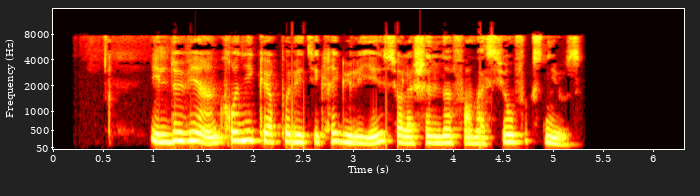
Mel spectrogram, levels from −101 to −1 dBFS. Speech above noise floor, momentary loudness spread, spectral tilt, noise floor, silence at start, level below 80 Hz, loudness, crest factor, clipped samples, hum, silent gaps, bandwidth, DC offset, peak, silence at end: 21 dB; 13 LU; -4.5 dB/octave; -31 dBFS; 0.5 s; -50 dBFS; -11 LUFS; 12 dB; under 0.1%; none; none; 8.4 kHz; under 0.1%; 0 dBFS; 1.05 s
